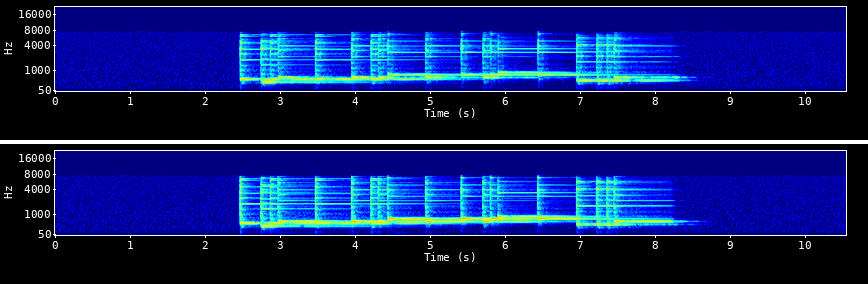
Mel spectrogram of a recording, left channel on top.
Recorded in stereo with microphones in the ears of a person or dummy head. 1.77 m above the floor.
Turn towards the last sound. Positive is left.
turn(degrees=-45)  # may be behind; listen again after turning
